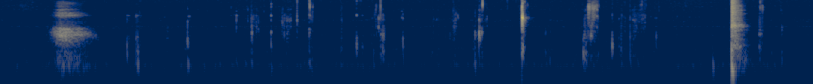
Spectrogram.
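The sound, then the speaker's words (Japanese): A person chewing and eating food: one soft breath near the start, then a few sparse, sharp moist clicks and crunches spread out across quiet gaps, all faint. “よく噛んで食べろ。”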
